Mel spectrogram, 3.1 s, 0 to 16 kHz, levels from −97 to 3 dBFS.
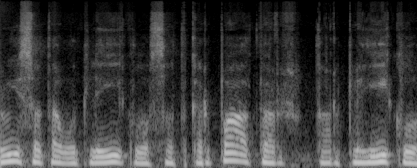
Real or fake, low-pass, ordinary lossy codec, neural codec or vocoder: real; 14.4 kHz; Opus, 16 kbps; none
